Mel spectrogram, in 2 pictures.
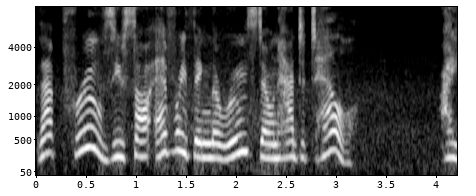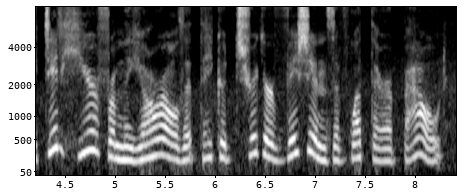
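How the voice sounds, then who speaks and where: An actress playing a brisk, encouraging young woman in a video game, with an upbeat, businesslike manner. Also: on the high side, animated, slight background noise, lightly acted. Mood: pleased, impressed. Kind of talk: scripted video game acting.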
